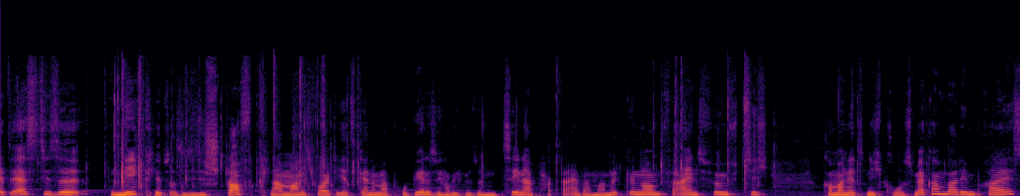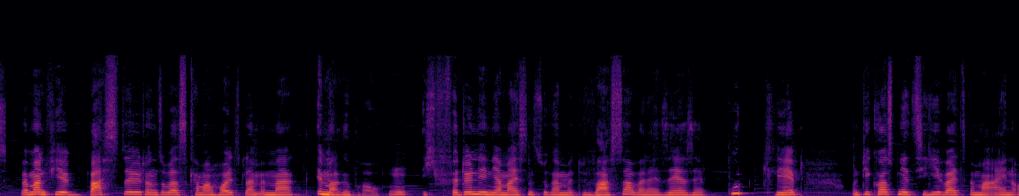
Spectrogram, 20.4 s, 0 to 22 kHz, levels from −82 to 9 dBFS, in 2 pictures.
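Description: No technical faults are audible.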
